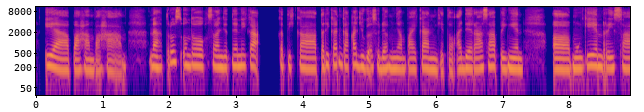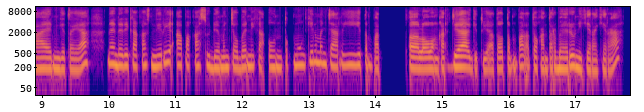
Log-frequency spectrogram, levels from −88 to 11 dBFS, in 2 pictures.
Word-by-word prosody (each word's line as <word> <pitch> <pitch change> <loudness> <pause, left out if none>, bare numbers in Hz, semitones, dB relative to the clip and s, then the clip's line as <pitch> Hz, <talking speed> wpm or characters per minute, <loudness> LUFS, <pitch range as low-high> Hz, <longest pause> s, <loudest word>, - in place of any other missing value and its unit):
Iya, 185 -7 +4
paham 170 -1 -1
paham. 160 +6 -5 0.3
Nah 215 -1 +3
terus 285 +1 +4
untuk 225 -2 0
selanjutnya 210 +1 +1
nih, 225 - +2 0.2
Kak, - - -2 0.3
ketika 195 -4 -2
tadi 225 +3 -1
kan, 235 +1 -1
Kakak, 230 0 -2
juga 200 -4 0
sudah 195 -2 0
menyampaikan 180 0 -1
gitu 160 0 -7
ada 180 +2 +1
rasa 200 +4 +3
pengen, 185 -2 +1 0.5
eee, 180 -1 +4
mungkin 215 +4 +2
resign 190 -1 +1
gitu 180 -1 -3
ya. 180 +10 +1 0.3
Nah 250 - +3
dari, 225 -1 +2
Kakak, 230 +2 -3
sendiri 225 +7 +1
apakah 225 -2 -3
sudah 195 -3 +1
mencoba 200 0 0
nih, 215 0 -2
Kak, - - -11
untuk 205 +1 -2
mungkin 235 +5 0
mencari 235 -2 0
tempat, 215 -5 -3 0.4
eee, 195 -1 +6
lowong 185 -1 +2
kerja 205 +1 +4
gitu 175 0 -5
ya - - -2
atau 185 +2 -2
tempat 215 +4 -3
atau 200 - -3
kantor 180 +1 -3
baru 185 +3 +3
nih 180 - 0
kira-kira? 165 - -2
200 Hz, 170 wpm, -22 LUFS, 185-220 Hz, 0.5 s, eee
